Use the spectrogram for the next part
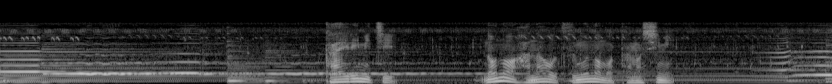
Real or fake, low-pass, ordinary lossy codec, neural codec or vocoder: real; 7.2 kHz; none; none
